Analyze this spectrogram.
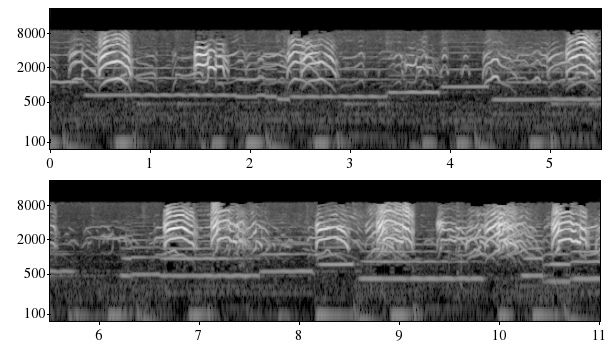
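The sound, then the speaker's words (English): At sunrise, a flock of ring-billed gulls keeps up a dense, overlapping chorus of shrill, mewing calls that rise and fall in pitch, carried over a steady low rumble for the whole stretch. “They're ring-billed gulls, and sometimes at this hour of the morning you get the sun reflected on them.”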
